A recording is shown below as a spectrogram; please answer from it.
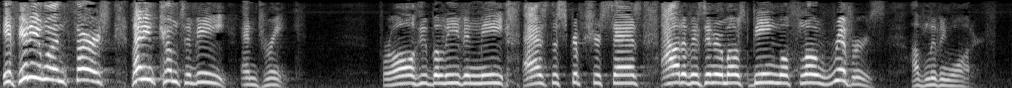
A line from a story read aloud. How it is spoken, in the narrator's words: a man shouted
